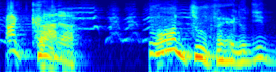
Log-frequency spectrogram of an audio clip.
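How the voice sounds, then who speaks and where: A man's voice: big pitch swings, unhurried, vocal fry, noisy background. Jumpy Brazilian man swearing at a game. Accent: Brazilian Portuguese. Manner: jumpy, swearing, bursts of squeaky baby talk. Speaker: gameplay streamer. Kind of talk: let's play commentary.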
